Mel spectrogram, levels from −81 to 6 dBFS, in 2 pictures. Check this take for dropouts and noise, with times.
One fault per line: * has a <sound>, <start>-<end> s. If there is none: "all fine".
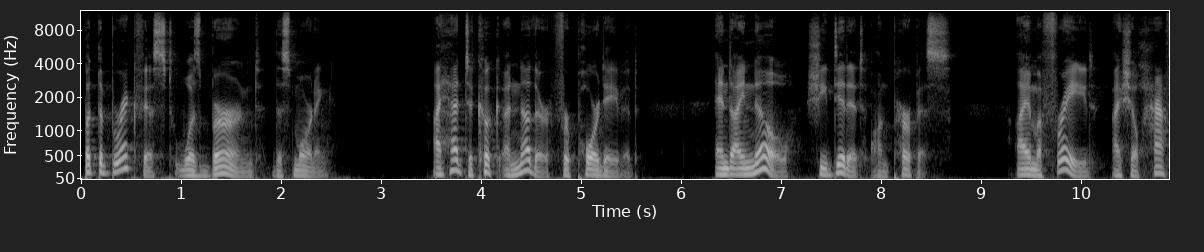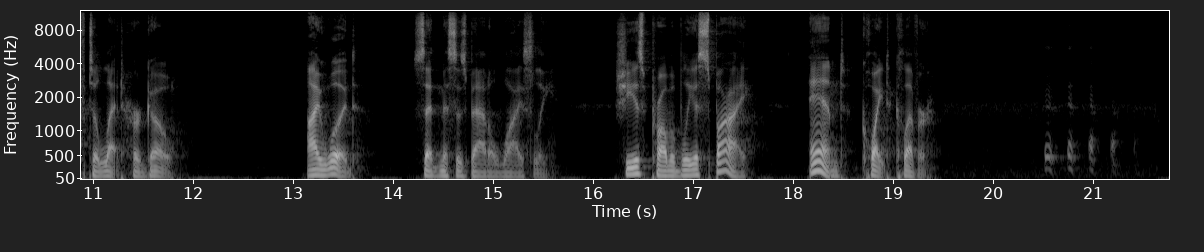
* has a laugh, 20.5-21.5 s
